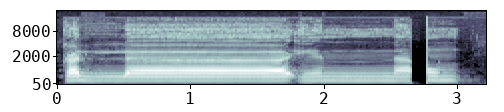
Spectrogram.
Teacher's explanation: کلا انہم، کلا کے اوپر چھوٹی مد ہے، انہم غنہ ہوگا، آواز ناک میں جائے گی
